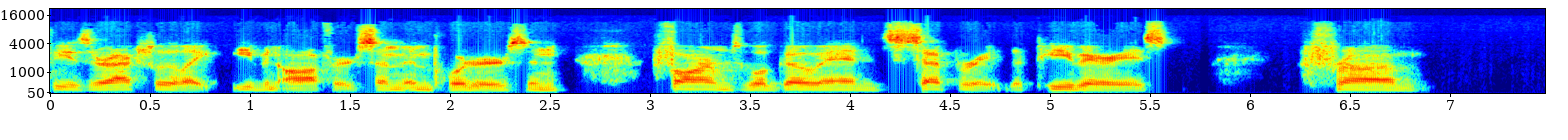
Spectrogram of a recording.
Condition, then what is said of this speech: None; typical speech.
